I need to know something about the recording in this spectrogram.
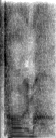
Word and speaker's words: thyme: Yeah, you pronounced that word wrong, bud. Well, how would you say it? It's time. Oh, did you say thyme? really? It is thyme.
